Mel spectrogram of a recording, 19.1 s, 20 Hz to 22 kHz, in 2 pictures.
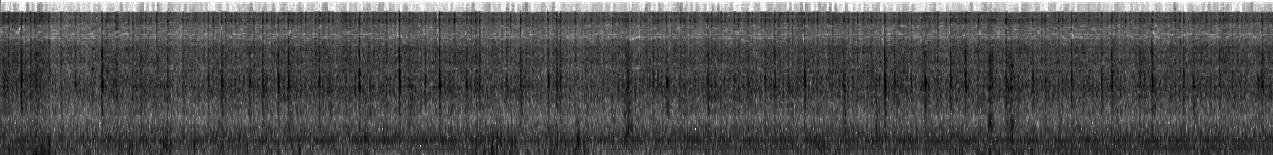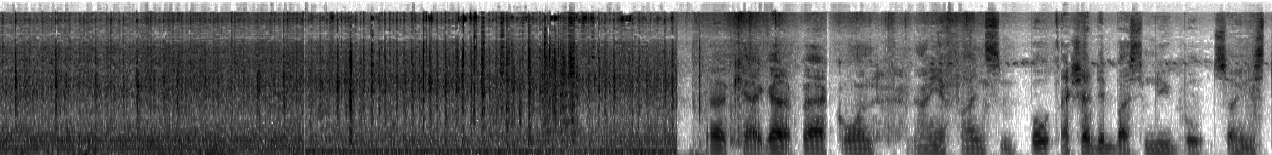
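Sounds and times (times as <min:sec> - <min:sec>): engine idling: 0:00.0 - 0:14.8.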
